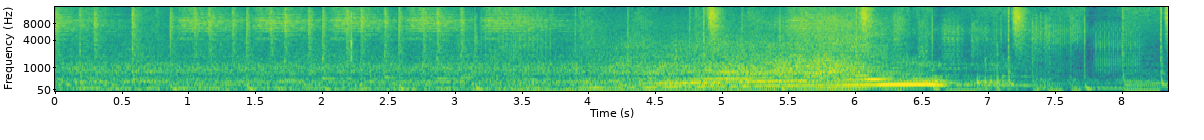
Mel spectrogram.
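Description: Audi R8 Spyder's V10 accelerating hard: its note rises steadily in pitch and grows loud over about two seconds, then cuts off abruptly about two-thirds of the way in. A music bed runs underneath.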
